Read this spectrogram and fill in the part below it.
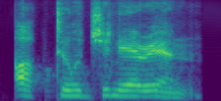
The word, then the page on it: octogenarian: Indian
